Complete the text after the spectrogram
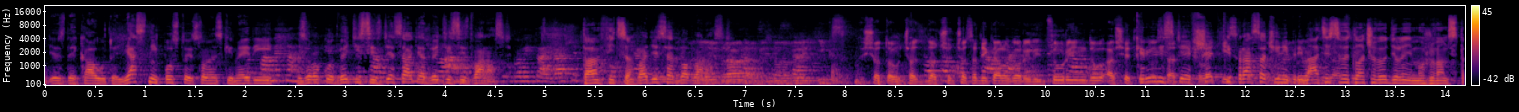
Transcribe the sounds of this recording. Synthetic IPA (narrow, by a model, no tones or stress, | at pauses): iɟɛzd̪ɛːkauːt̪ɔjɛjasniːpɔst̪ɔjslɔʋɛnskijmɛːd̪iiːzɾɔkɔd̪ʋɛcisiːd͡zɟɛsaɟad̪ʋɛcisiːd͡zd̪ʋanaːscpaːnfit͡sɔd̪ʋaɟɛsad̪ʋad̪ʋanaːs | kst͡ʃɔt̪ɔt͡ʃɔɔt͡ʃɔt͡ʃɔsat̪iːkalɔɡɔɾilit͡suɾind̪uʔafʃɛt̪̚kɾiliscɛfʃɛt̪kispɾasat͡ʃinipɾimaːcɛsʋɔjɛt̪lat͡ʃɔʋɛːɔd̪ɟɛlɛɲɪɛmʊɔʒuʋaːmsp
